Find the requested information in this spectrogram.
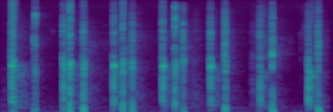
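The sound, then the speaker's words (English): A short round of applause for baseball pitcher Matt Harvey: a dozen or so sharp, crisp hand claps falling in loose pairs, like two people clapping together, fairly loud with no talking. “Can we get a round of applause for Matt Harvey, though?”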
